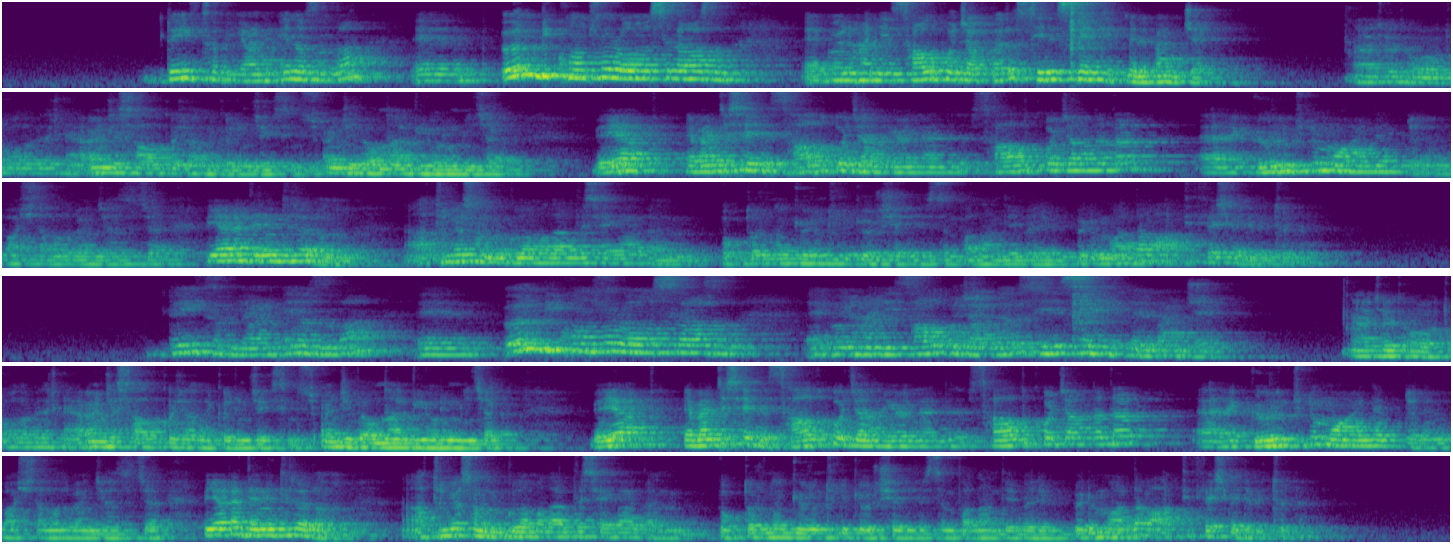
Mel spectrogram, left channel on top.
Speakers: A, on the left; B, on the right.
A: değil tabii yani en azından e, ön bir kontrol olması lazım. E, böyle hani sağlık ocakları seni sevk etmeli bence.
B: Evet evet o, o olabilir. Yani önce sağlık ocağına görüneceksiniz. Önce bir onlar bir yorumlayacak. Veya ya bence şeyde sağlık ocağını yönlendirip sağlık ocağında da e, görüntülü muayene dönemi başlamalı bence hızlıca. Bir ara denediler onu. Hatırlıyorsan uygulamalarda şey vardı hani doktoruna görüntülü görüşebilirsin falan diye böyle bir bölüm vardı ama aktifleşmedi bir türlü.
